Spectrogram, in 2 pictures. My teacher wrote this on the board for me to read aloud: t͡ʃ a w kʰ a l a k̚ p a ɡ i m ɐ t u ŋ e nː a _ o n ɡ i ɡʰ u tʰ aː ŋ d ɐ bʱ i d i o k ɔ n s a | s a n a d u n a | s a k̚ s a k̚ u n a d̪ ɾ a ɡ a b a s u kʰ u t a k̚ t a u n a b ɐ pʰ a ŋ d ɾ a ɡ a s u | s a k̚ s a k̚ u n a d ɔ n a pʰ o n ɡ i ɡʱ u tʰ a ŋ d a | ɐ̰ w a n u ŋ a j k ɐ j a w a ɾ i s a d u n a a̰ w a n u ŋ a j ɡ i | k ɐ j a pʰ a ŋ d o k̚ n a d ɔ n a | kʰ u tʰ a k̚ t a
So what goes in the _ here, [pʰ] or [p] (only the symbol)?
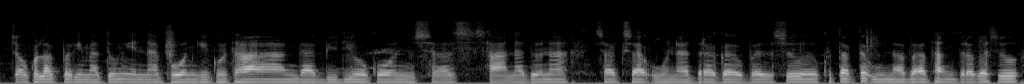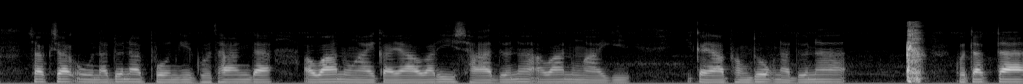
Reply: pʰ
